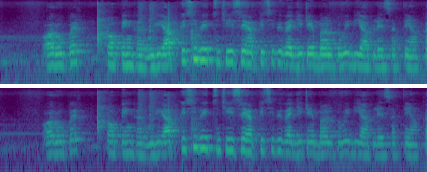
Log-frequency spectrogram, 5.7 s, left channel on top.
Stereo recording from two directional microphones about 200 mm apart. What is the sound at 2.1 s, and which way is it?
Speech, 40° right (ahead or behind).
